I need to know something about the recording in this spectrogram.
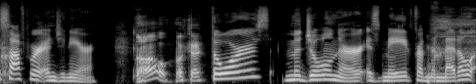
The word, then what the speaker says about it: Mjolnir: Thor's Mjolnir is made from the metal of a dying star. And how do you pronounce that?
